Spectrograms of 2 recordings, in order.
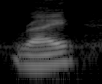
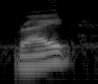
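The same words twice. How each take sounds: No difference in how they are said.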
